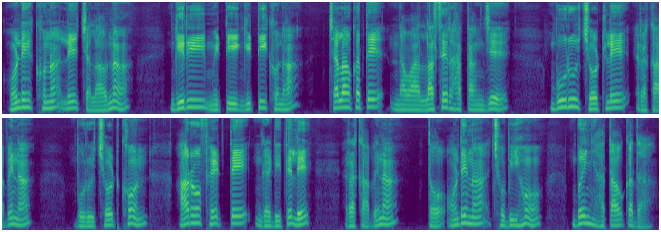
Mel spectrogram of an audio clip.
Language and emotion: Santali, neutral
